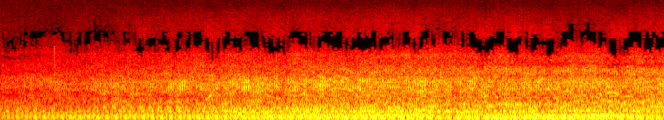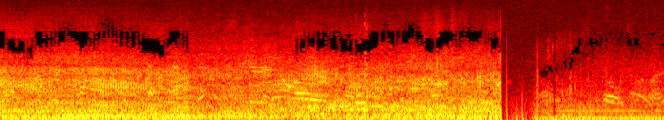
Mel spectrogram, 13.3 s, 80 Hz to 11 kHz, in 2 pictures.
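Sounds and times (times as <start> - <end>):
Cessna 195 propeller airplane piston engine taxiing: 0.0 - 13.2.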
